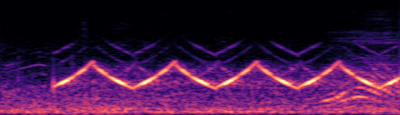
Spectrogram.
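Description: Emergency vehicle siren in a fast yelp, its pitch rising and falling about three times a second, starting a moment in.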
